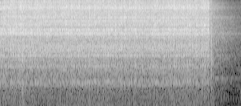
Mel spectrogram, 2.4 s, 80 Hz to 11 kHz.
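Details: 1901 Curved Dash Oldsmobile ignition coil, adjusted to about 1.2 A draw: steady high-pitched even buzz for two seconds then clean cut-off, coil vibrating and firing properly.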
